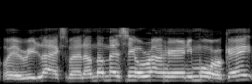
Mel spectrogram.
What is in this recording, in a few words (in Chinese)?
拉丁裔海滩中年男性; 拉丁裔海滩中年男性（罪恶都市）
